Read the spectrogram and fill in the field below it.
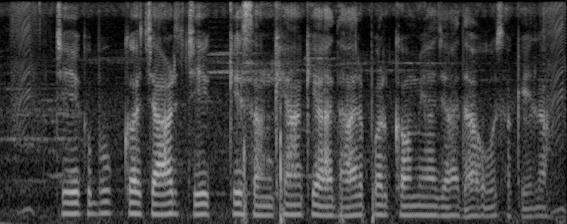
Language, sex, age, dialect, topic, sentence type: Bhojpuri, male, 18-24, Western, banking, statement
